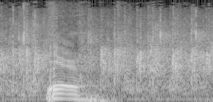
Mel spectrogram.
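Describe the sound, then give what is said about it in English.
A crowd claps steadily for the speaker's children who are present, in a dense, diffuse patter, with a brief voice or cheer rising near the start before the applause carries on. “Y'all got to clap for.”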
